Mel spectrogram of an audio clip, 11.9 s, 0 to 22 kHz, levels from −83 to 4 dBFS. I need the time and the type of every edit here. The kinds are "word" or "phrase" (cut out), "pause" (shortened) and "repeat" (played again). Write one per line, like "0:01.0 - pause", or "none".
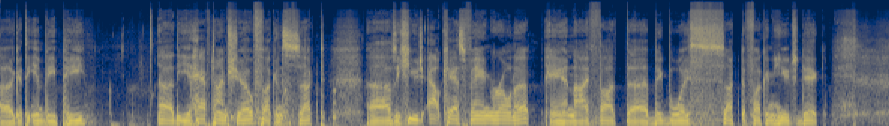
none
